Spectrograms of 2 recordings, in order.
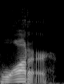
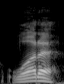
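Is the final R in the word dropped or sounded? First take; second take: sounded; dropped. First: The final R is clearly sounded. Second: The final R is dropped, Australian style. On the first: "she said it like with a hard R" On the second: "Australians say it like water"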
